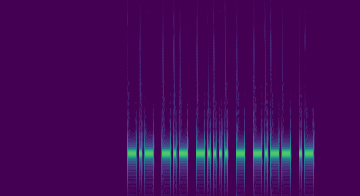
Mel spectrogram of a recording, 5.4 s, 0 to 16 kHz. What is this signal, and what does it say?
Morse code, heard as a keyed tone, about 28 wpm, 700 Hz. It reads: KK6TYA
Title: USA Call Signs - 6 Characters - Repeated 2x - 28wpm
